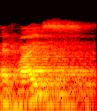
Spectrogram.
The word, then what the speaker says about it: advice: एक हमारे पास होता है जिसको हम कहते हैं एडवाइस, ये we pronounce it एज एडवाइस and this is एडवाइज्ड, there is sound and sound here.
